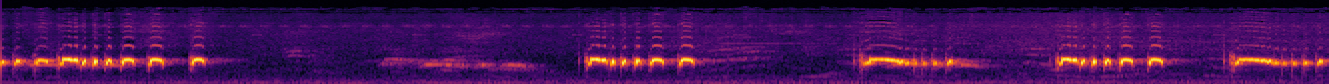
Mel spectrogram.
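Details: Cooing song of a local zebra dove, meant to provoke other doves into singing: repeated phrases of fast pulsed notes at one pitch, several rounds with short gaps and a softer descending coo between, low hum behind.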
